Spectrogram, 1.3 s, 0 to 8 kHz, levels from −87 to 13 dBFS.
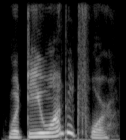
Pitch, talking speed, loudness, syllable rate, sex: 220 Hz, 285 wpm, -15 LUFS, 5.8 syllables/s, female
